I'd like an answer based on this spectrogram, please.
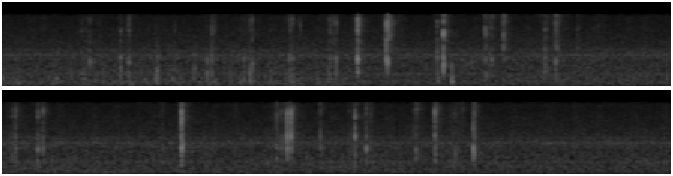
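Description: Hamster gnawing and cracking seeds and a hard seed ball, making irregular sharp crunching clicks that come a few at a time and die away near the end.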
